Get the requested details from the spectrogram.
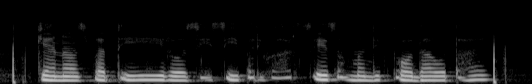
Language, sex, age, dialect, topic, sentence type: Hindi, female, 56-60, Awadhi Bundeli, agriculture, statement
